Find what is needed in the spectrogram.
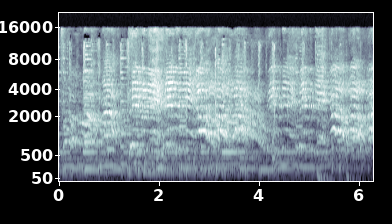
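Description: Several children's voices calling out and shouting excitedly over steady background music with guitar.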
